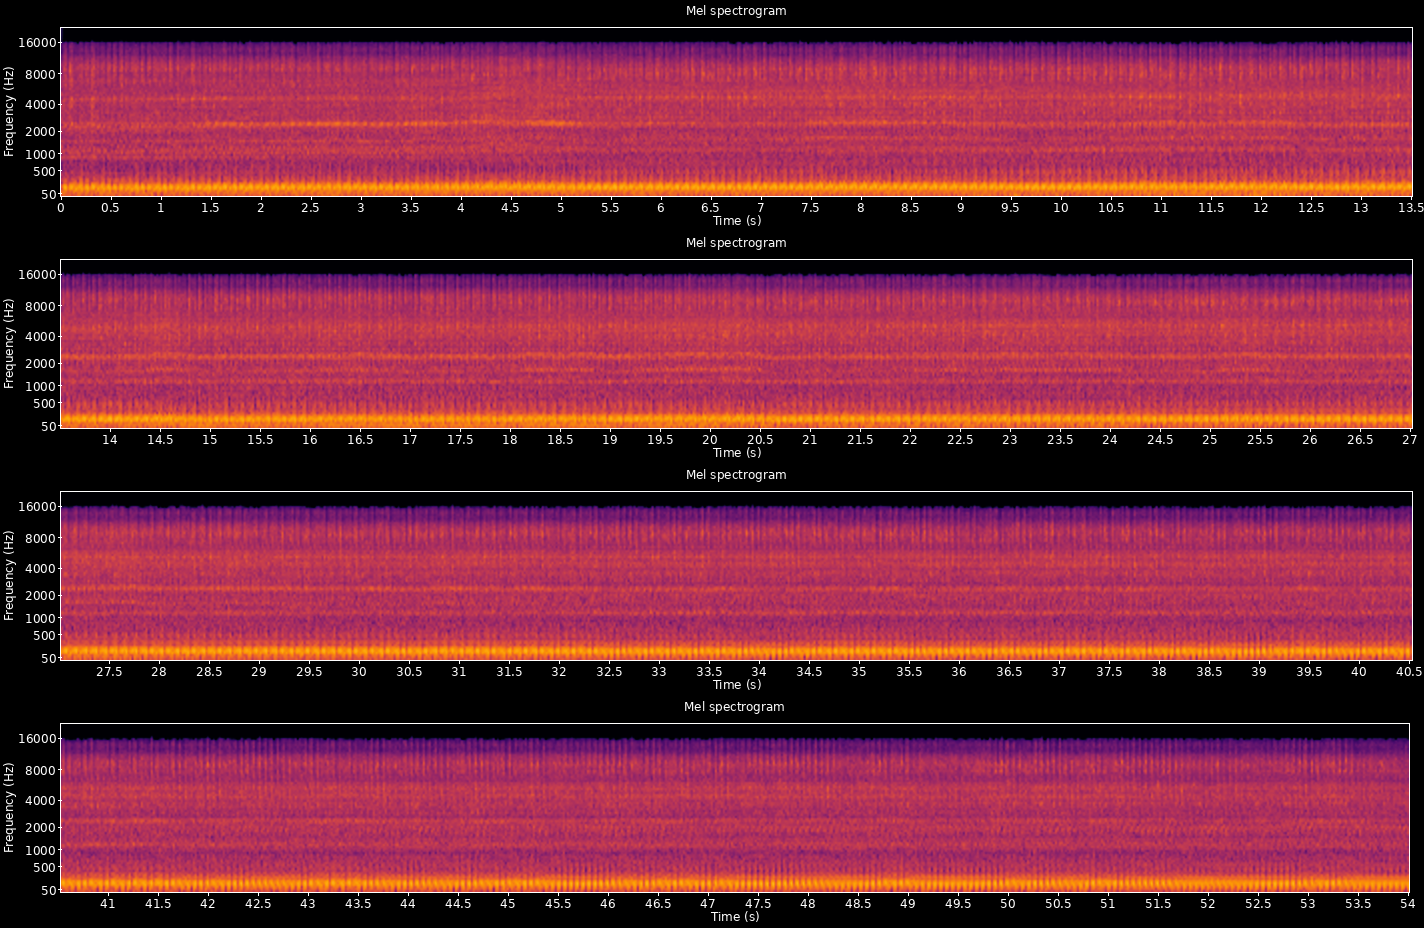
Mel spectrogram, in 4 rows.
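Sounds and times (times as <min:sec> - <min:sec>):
motorcycle engine idling: 0:00.0 - 0:54.0.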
